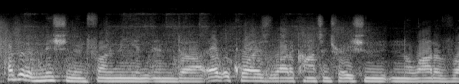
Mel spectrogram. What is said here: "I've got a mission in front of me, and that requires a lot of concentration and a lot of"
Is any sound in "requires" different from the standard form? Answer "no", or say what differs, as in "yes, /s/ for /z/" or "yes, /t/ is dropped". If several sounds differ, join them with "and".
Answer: no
